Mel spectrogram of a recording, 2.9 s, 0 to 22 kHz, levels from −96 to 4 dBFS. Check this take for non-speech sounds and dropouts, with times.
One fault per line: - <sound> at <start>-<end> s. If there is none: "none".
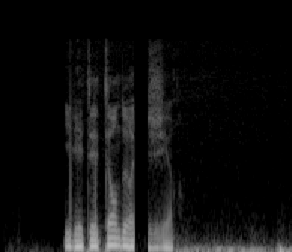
- dropout at 1.3-1.5 s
